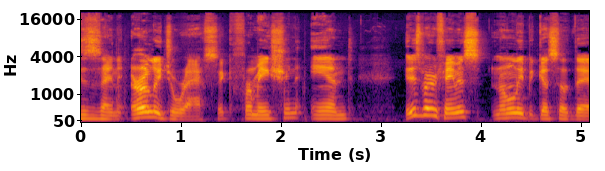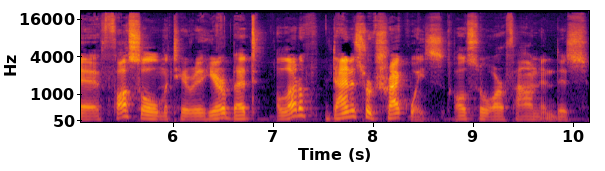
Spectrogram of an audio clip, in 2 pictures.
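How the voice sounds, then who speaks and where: Recorded very cleanly against a silent background, a man with a non-native accent talks at a moderate pace in a medium pitch with ordinary pitch variation. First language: not English. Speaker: YouTuber ranking dinosaurs. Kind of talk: casual tier-list commentary. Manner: halting, many fillers.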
